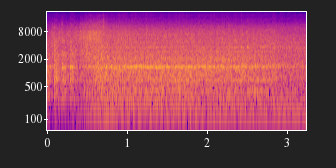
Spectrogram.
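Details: Lincoln Town Car at auction, 156,000 miles. Engine catches and quickly smooths into a steady, even idle with no misfire or knocking. Normal start and idle.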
